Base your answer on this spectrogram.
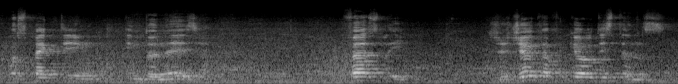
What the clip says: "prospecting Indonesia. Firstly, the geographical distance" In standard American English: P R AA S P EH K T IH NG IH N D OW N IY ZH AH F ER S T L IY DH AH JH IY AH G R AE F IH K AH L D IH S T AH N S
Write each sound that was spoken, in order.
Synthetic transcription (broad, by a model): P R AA S P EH K T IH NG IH N D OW N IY Z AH F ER S T L IY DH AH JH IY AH G R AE F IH K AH L D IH S T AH N S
